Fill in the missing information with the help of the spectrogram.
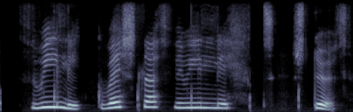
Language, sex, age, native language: Icelandic, female, 8, Icelandic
